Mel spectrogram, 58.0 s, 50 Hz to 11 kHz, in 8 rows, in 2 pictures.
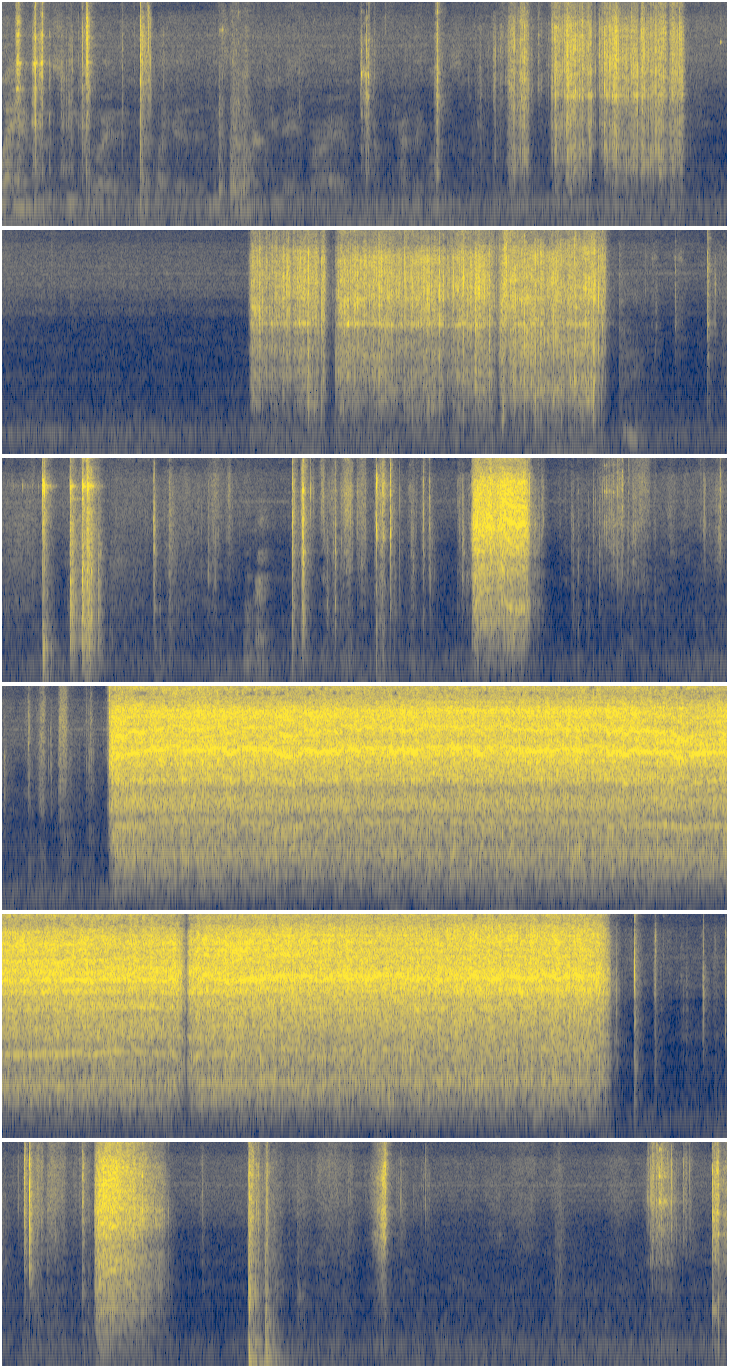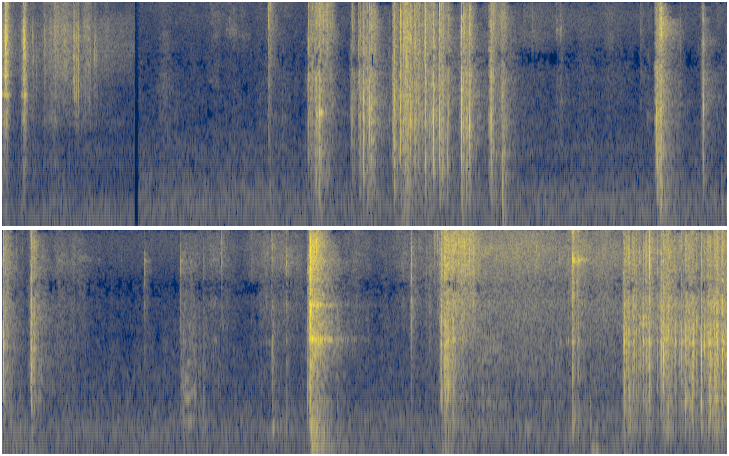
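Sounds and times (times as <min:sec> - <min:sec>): coffee grinder motor running: 0:09.8 - 0:13.3, 0:19.1 - 0:19.9, 0:22.8 - 0:35.2, 0:37.2 - 0:37.9.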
